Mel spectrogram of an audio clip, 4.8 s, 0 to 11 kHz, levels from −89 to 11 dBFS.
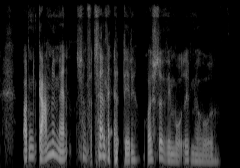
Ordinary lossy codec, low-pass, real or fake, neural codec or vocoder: Opus, 32 kbps; 9.9 kHz; fake; vocoder, 44.1 kHz, 128 mel bands every 512 samples, BigVGAN v2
